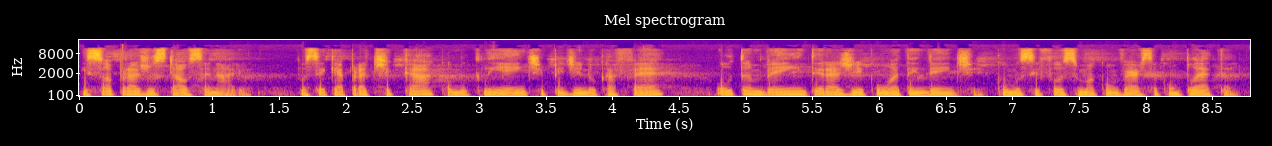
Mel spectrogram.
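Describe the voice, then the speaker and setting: A man's voice: a little high, normal speed, warm tone, no echo. A computer-generated male voice acting as an English tutor, speaking in an upbeat, encouraging, polished way. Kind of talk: chatbot voice giving an English lesson.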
